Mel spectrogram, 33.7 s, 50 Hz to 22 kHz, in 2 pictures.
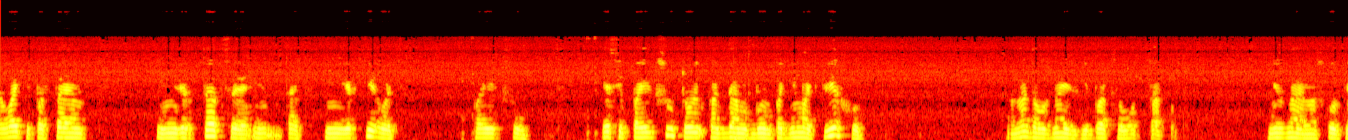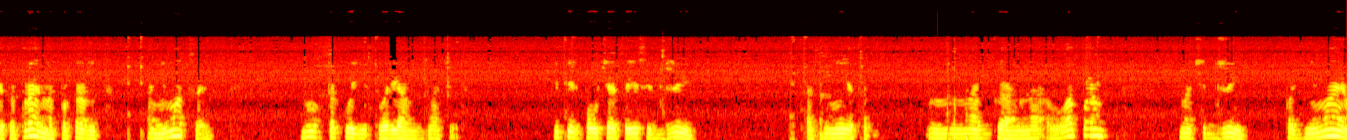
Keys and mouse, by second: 6.0 click, 21.6-22.1 shift+middle drag, 23.9 click, 29.1 ctrl+z, 30.4 click.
